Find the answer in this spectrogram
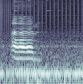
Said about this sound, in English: I'm kind of sick and tired of recording in the car. Ironically, I'm doing that now.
